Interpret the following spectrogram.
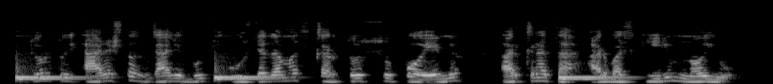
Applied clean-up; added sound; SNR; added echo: classical method log-MMSE.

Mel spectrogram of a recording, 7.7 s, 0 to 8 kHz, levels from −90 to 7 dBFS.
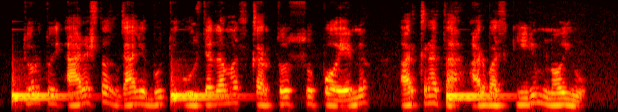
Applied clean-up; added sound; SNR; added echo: none; Ringtone; 0 dB; none.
